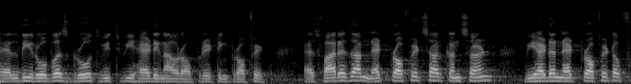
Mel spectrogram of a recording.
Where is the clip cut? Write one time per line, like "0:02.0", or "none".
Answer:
none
